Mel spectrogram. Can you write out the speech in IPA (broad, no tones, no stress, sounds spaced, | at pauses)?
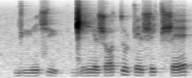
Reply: ɡ yː ŋ ɕ y | ɡ͡ǁ e ŋ ɛ ʂ ɔ t u ʈ e ʂ i t ʂ ɛ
